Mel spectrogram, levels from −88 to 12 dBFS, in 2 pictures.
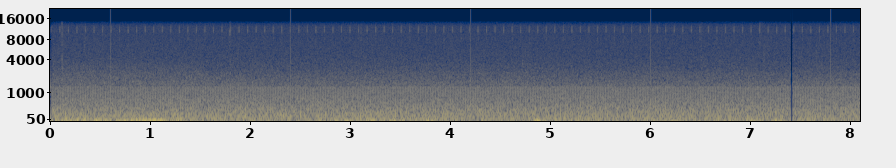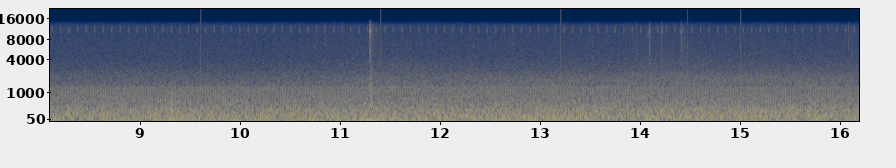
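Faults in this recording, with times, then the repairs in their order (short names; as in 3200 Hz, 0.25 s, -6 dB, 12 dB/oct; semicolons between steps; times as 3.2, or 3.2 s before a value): buzz 60 Hz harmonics 22 -30 dBFS
tick 33 1/3 rpm
7.4–7.42 gap 21 ms
14.47 pop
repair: de-click; de-hum 60 Hz, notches 22; interpolate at 7.4, 21 ms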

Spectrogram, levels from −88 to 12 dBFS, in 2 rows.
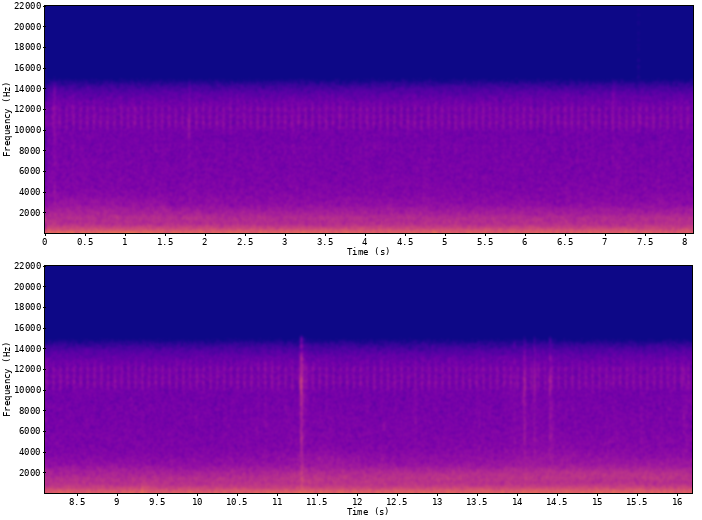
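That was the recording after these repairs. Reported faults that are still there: none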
